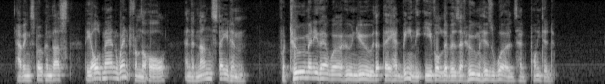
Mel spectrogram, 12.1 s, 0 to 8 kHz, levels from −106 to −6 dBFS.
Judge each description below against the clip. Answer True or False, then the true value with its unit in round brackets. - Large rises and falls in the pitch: False (4.3 semitones)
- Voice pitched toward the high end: False (110 Hz)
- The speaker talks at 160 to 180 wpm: True (170 wpm)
